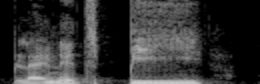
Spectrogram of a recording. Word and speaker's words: Planet B: Vormittag um 11 Uhr die Science Busters for Kids und abends dann die Vorarlberg-Premiere von Planet B ab 20 Uhr. – Wie Planet B auf Englisch ausgesprochen heißt.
